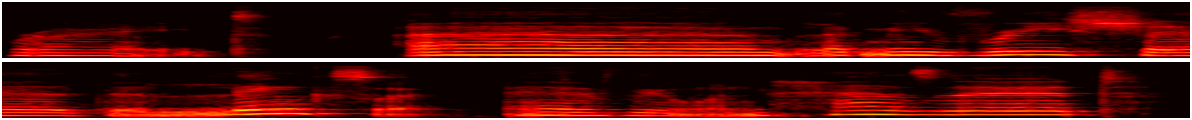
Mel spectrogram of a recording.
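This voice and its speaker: A woman hosting an informal online journal club over a video call, explaining a paper in a hesitant way and pausing often to find her words. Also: medium pitch, darkish tone. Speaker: journal club presenter and host. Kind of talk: informal online seminar presentation.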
